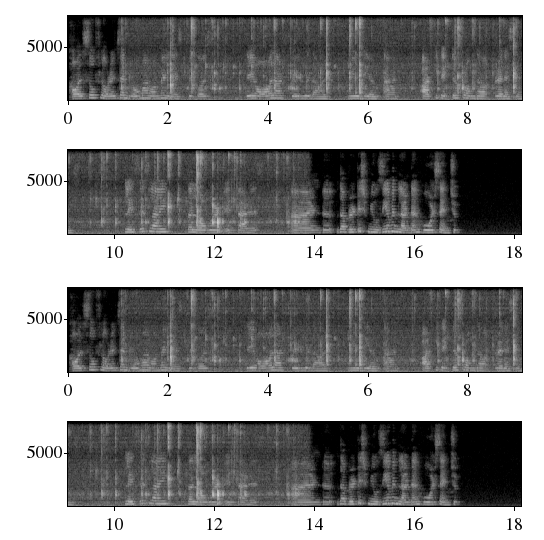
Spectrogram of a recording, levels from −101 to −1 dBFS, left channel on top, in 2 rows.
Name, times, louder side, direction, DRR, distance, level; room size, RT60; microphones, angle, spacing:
voice 1, 0.0-3.2 3.5-5.2 5.6-6.6 7.0-9.3 10.2-12.9 13.5-16.8, left 2 dB, 80° left, 0.7 m, -44 dB
sound 1, 1.0-13.9, equal, 5° left, 0.7 m, -41 dB
3.9 x 2.3 x 2.7 m
head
